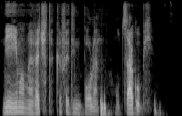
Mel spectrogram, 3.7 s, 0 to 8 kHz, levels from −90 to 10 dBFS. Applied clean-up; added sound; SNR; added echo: none; none; none; none.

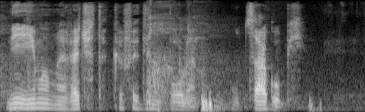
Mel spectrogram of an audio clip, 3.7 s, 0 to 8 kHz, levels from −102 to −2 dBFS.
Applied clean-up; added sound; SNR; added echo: none; Cough; 16 dB; none.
